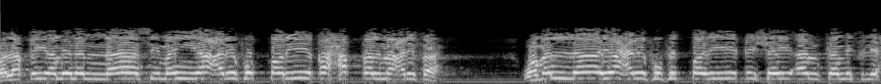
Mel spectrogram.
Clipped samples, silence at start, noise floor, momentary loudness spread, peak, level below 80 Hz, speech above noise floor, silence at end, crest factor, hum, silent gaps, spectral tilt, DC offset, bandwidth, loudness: under 0.1%; 0 s; -40 dBFS; 5 LU; 0 dBFS; -50 dBFS; 29 dB; 0 s; 12 dB; none; none; -9 dB/octave; under 0.1%; 5.8 kHz; -12 LUFS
